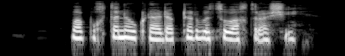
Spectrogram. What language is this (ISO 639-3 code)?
pus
